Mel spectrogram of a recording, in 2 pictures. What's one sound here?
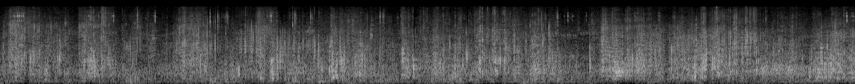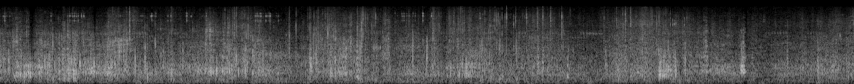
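Footsteps crunch through undergrowth.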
